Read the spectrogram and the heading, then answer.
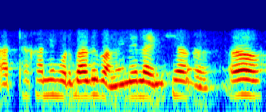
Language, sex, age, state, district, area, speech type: Bodo, female, 45-60, Assam, Chirang, rural, conversation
